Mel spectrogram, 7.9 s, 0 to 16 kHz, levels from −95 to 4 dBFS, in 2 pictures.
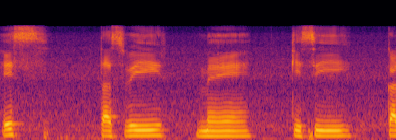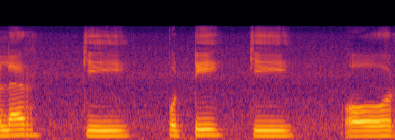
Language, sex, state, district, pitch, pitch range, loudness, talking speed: Hindi, male, Madhya Pradesh, Dhar, 130 Hz, 125-135 Hz, -15 LUFS, 70 wpm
